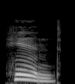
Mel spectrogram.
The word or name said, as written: hynd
